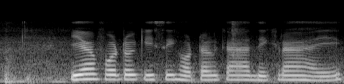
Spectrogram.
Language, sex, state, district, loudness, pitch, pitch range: Hindi, female, Gujarat, Gandhinagar, -15 LUFS, 210 Hz, 205-225 Hz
